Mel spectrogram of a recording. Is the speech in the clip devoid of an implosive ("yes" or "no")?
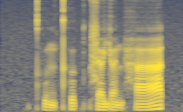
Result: yes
